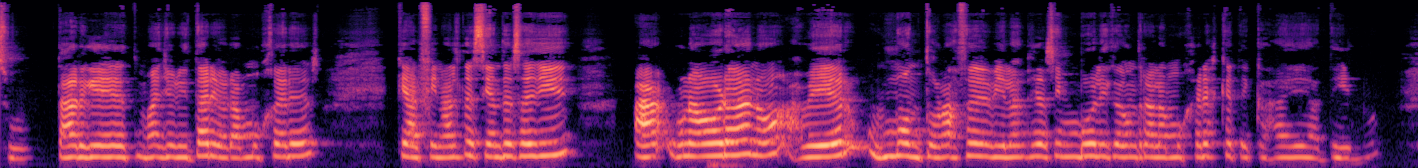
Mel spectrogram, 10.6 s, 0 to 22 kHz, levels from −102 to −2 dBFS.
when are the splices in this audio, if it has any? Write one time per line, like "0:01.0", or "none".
none

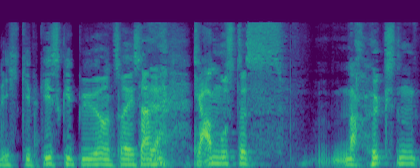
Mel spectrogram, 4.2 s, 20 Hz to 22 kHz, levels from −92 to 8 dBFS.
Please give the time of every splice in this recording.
0:01.9

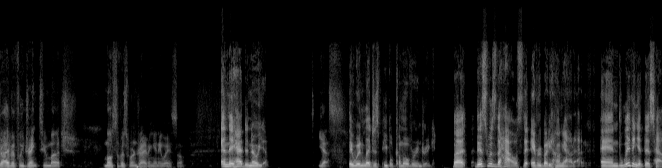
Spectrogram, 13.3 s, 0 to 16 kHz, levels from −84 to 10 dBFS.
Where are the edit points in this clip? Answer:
none

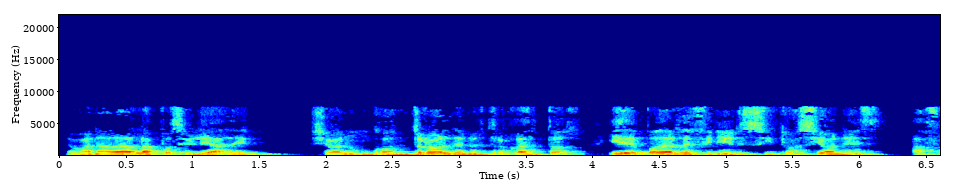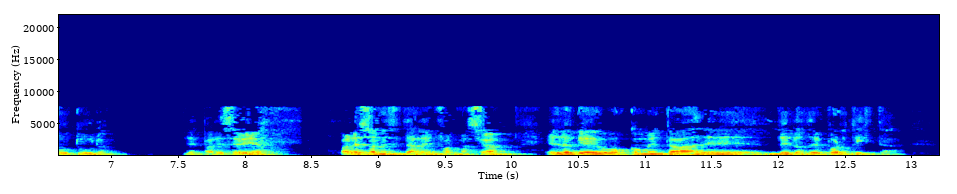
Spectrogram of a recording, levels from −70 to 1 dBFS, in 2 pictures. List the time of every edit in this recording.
0:08.6

